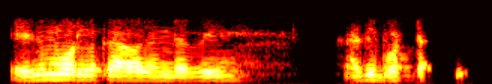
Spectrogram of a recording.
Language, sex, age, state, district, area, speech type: Telugu, male, 60+, Andhra Pradesh, Vizianagaram, rural, conversation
